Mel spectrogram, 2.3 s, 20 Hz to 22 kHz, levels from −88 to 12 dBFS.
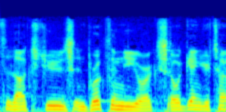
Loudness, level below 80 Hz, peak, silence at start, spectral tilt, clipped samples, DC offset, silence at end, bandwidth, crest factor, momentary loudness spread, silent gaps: -21 LUFS; -44 dBFS; -6 dBFS; 0 s; -6.5 dB/octave; under 0.1%; under 0.1%; 0 s; 11.5 kHz; 14 dB; 5 LU; none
